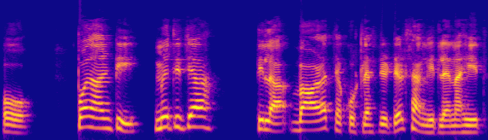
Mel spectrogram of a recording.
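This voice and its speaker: A man's voice: on the high side, expressive, a little fast, pitched above the performer's own voice, natural voice. Man narrator as young career woman, worried, apologetic, polite, story reading, dull recording. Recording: dull, muffled lo-fi sound.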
